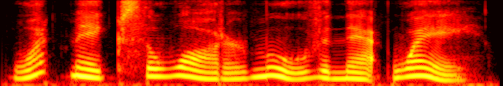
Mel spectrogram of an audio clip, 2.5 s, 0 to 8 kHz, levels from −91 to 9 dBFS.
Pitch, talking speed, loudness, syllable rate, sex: 205 Hz, 190 wpm, -17 LUFS, 4.5 syllables/s, female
